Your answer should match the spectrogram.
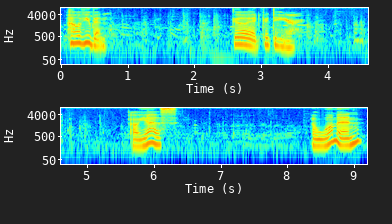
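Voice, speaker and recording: A woman acts out a grubby, good-natured rogue for hire in a fantasy audio roleplay. She talks in an unhurried, slightly low voice, casual and chummy with soft pauses, as if to an old friend. Clear ambient noise sits behind her. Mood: chummy, curious.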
